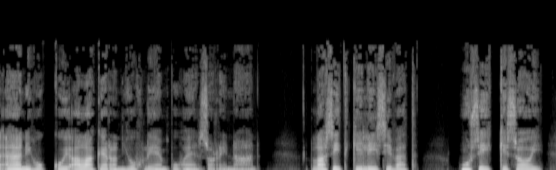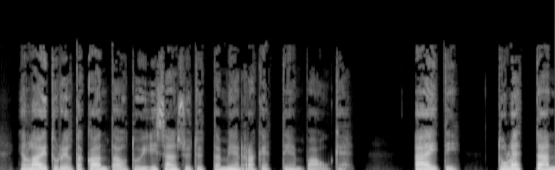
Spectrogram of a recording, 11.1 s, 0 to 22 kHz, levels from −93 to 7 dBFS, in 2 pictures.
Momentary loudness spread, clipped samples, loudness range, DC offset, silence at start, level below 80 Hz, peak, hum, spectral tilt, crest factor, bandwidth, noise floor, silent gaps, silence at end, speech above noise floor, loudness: 14 LU; under 0.1%; 4 LU; under 0.1%; 0 s; -62 dBFS; 0 dBFS; none; -5.5 dB/octave; 18 dB; 16.5 kHz; -71 dBFS; none; 0 s; 53 dB; -19 LUFS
